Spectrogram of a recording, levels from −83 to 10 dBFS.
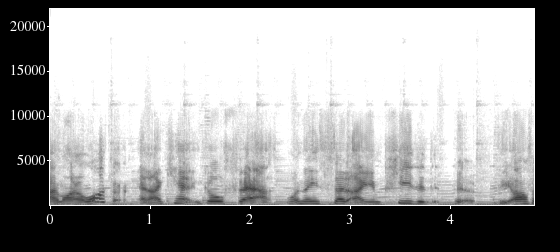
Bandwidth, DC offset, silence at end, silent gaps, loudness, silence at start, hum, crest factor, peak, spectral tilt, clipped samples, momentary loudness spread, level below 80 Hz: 12 kHz; under 0.1%; 0 s; none; -20 LUFS; 0 s; none; 16 dB; -2 dBFS; -4.5 dB/octave; under 0.1%; 11 LU; -44 dBFS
